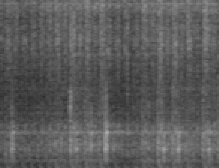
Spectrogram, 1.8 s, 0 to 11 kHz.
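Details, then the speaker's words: Vespa/Piaggio MP3 250 run out of oil, drive belt disconnected, idling: sharp metallic knocks about four per second over the putter; rod knock, and the engine locks up at speed. "you can kind of hear the knocking on it and it's easier with hear that [Applause] so that's a rod knock that specific noise right there"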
